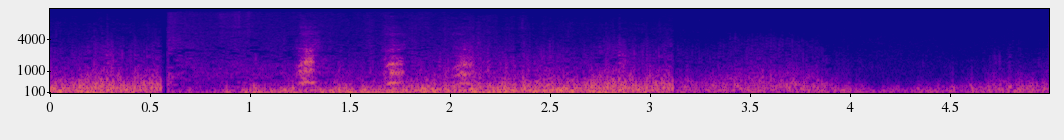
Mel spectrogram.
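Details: Thai Ridgeback Nellirel Bonny Song at a coursing event in Novy Milet, 17 September 2016: three short, harmonic barks about half a second apart, set against heavy wind and handling noise, followed by quieter rumbling.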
